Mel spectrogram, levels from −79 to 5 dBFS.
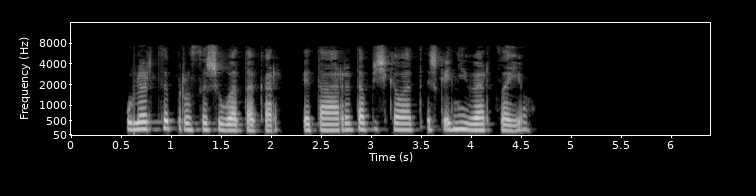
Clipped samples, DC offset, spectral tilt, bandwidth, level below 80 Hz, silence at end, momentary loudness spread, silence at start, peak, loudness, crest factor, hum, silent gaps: under 0.1%; under 0.1%; -6 dB/octave; 7.8 kHz; -62 dBFS; 1.8 s; 7 LU; 0.55 s; -2 dBFS; -19 LUFS; 18 dB; none; 2.13-2.31 s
